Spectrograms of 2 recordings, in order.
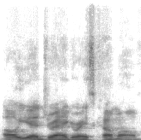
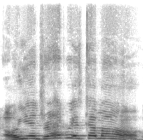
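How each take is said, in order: First: Low, underwhelmed acknowledgement; unenthused reaction. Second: High-pitched eager cheer; excited reaction. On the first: Host mimics a viewer worn out by the long season, unenthused. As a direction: say it like the show is now routine. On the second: Host mimics a fan thrilled that Drag Race is on, excited. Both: Acted. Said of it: "versus being like".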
